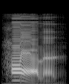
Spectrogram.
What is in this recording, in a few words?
"fireman", Speak & Spell UK Speech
